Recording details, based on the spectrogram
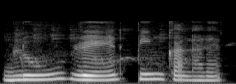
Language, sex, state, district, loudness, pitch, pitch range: Bengali, female, Assam, Hailakandi, -16 LUFS, 215 Hz, 200-240 Hz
